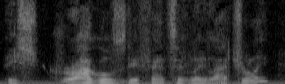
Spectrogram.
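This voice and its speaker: A man with an Australian accent, hosting a casual sports podcast, talking in a teasing, animated way and repeating words as he gets going. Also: a little high, fast talker, vocal fry, a little hiss or hum. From western New South Wales. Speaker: podcast host.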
